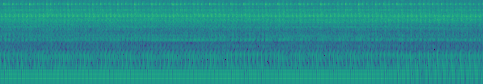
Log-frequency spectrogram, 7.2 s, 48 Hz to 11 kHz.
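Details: BSA C15 vintage single-cylinder motorcycle, first start after fresh transmission oil, engine cooled a little, kick-started at full throttle: steady, even thump at fast idle, no knocks, rattles or misses; normal idle.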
